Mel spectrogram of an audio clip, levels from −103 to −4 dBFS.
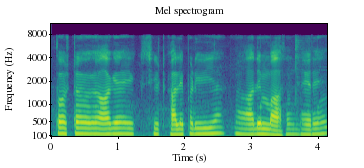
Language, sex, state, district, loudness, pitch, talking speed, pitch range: Hindi, male, Rajasthan, Nagaur, -18 LUFS, 155 Hz, 200 wpm, 145-160 Hz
